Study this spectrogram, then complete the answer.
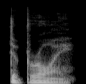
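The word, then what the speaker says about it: de Broglie: In 1924, a French graduate student named Lie De Brogley, and his name is pronounced roughly De Bruy, which trips up almost everyone the first time, proposed in his doctoral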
